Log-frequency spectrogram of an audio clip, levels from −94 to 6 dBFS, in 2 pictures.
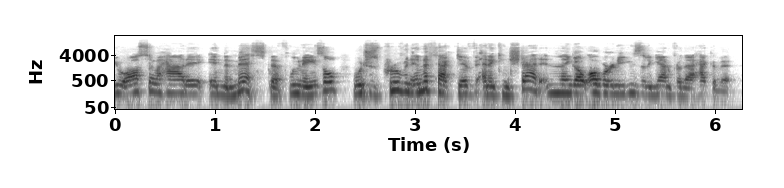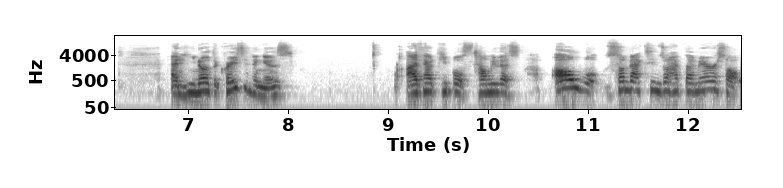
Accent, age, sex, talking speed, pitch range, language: American, 30-49, male, 265 wpm, 165-205 Hz, English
